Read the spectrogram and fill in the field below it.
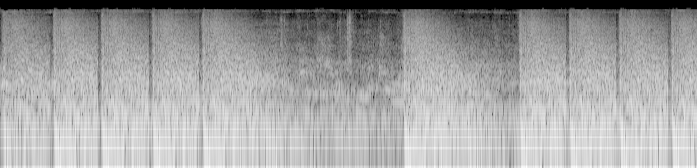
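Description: Pistol shots ring out in a rapid, even rhythm.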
